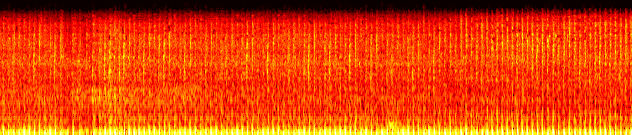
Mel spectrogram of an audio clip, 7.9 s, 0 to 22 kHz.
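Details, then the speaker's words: Small engine after the ignition capacitor was replaced with a used one reading about 1.5 microfarads, run a while so warm; even regular low putter with no misses or stumbles; normal warm idle. "stuck that back in and this is again working nicely I've had it running for a little while so it's warm"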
